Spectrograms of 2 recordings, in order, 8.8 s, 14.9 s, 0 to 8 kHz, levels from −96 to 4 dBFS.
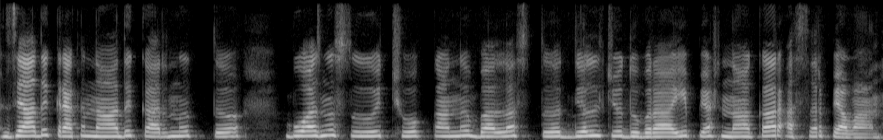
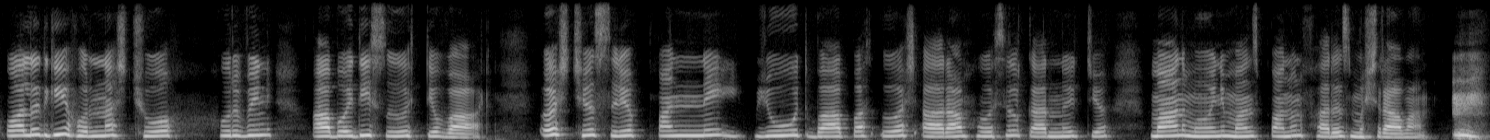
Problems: background sounds at intervals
